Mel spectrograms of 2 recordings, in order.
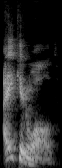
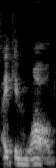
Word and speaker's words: Eichenwald: I know you already told me it's Eichenwald. Eichenwald is our next map. Eichenwald. See, again, it has a W, so you would think it's Eichenwald, but I guess you're right.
